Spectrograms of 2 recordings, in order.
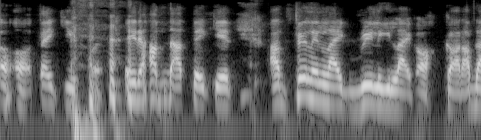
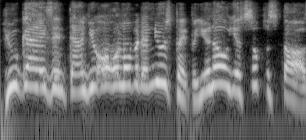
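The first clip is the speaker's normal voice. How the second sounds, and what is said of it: Put-on South African accent. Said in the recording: “with a South African accent.”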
